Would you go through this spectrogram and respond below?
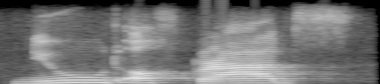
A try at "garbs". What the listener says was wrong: No, no, no. You keep saying grabs. It's garbs.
